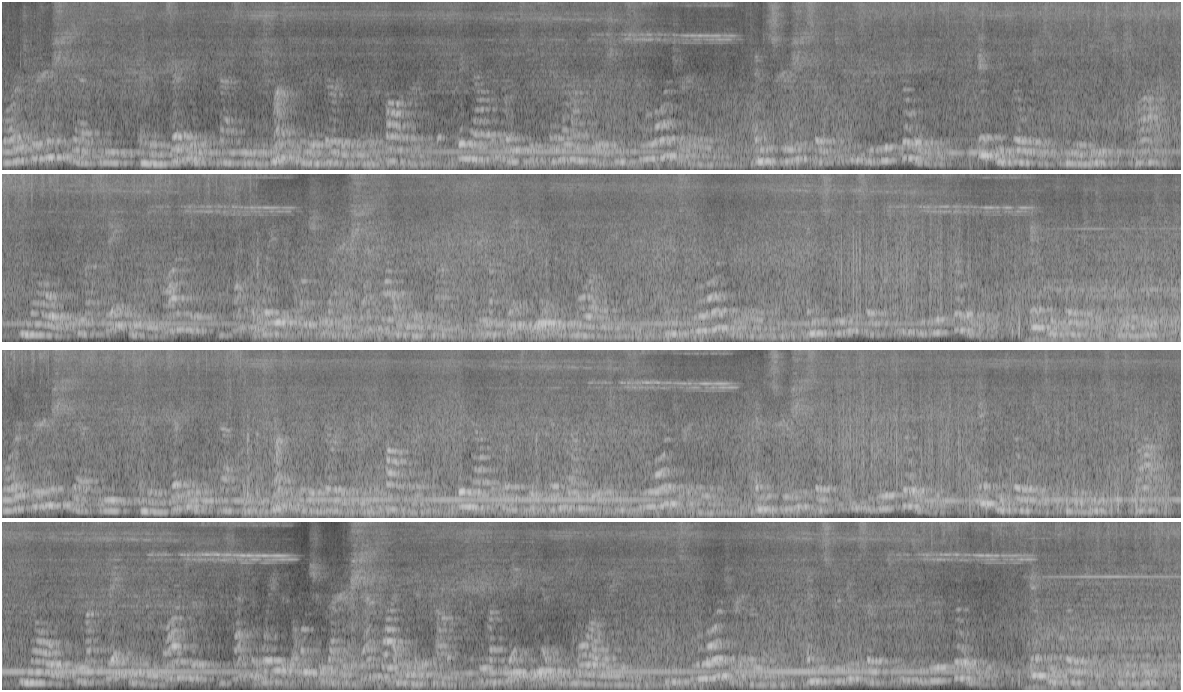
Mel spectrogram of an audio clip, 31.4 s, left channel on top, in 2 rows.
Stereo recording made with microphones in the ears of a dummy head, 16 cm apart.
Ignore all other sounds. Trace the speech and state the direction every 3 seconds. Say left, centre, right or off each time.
left, right, centre, left, left, left, left, left, left, left, left.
